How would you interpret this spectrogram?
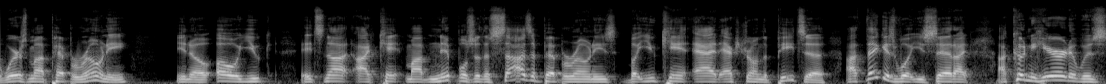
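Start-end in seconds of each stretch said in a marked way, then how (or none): none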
